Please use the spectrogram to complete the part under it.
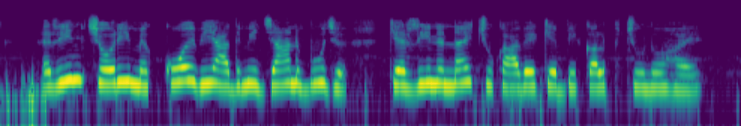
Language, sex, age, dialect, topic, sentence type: Magahi, female, 56-60, Southern, banking, statement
